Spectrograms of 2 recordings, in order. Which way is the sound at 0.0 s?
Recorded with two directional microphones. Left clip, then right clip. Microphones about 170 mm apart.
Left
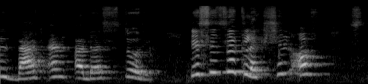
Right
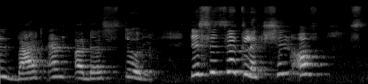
35° left (ahead or behind).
